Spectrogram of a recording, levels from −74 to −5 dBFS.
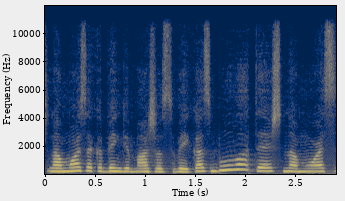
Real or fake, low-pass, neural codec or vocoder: fake; 10.8 kHz; codec, 24 kHz, 0.5 kbps, DualCodec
